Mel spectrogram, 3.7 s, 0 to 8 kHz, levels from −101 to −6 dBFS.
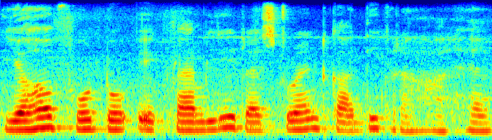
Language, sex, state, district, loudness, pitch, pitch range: Hindi, male, Bihar, Katihar, -19 LUFS, 145 Hz, 135-155 Hz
